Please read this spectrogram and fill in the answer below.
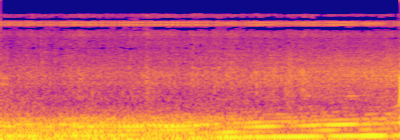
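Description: Volkswagen GTI rally car's engine accelerating hard from a standing start, heard from inside the cabin, its pitch rising steadily with a brief dip near the end.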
